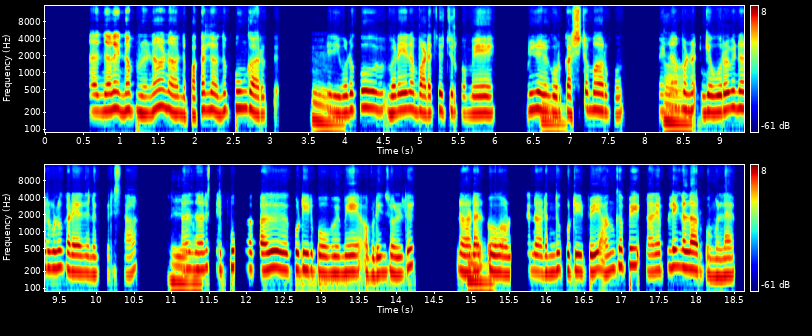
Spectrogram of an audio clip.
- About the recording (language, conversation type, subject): Tamil, podcast, ஒரு சாதாரண காலையில் மகிழ்ச்சி உங்களுக்கு எப்படி தோன்றுகிறது?
- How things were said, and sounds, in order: unintelligible speech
